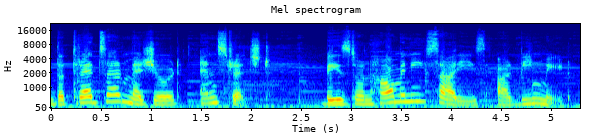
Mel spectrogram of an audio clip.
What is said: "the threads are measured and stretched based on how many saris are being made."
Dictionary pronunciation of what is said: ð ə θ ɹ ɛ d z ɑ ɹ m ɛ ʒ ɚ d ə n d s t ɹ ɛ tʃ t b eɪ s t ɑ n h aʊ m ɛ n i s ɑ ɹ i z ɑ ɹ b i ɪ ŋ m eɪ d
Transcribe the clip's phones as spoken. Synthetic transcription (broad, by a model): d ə t ɹ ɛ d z ɑ ɹ m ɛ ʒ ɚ d ə n d s t ɹ ɛ tʃ t b eɪ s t ɑ n h aʊ m ɛ n i s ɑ ɹ i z ɑ ɹ b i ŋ m eɪ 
